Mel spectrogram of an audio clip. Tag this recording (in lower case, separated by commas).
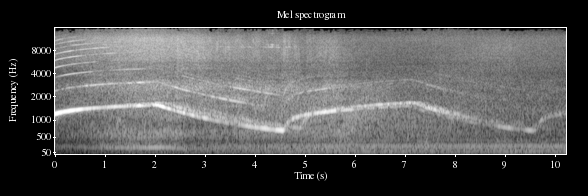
ambulance (siren), police car (siren), ambulance siren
